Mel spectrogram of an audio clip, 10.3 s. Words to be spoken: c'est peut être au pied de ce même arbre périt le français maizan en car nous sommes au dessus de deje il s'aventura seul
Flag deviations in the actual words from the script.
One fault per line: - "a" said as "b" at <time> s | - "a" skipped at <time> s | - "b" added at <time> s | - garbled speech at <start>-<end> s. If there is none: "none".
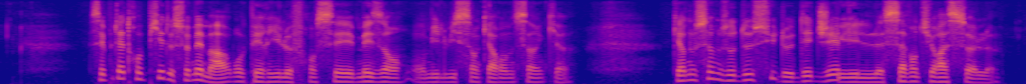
none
